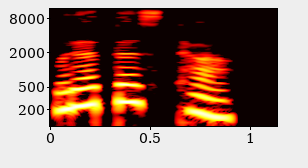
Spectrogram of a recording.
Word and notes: ವ್ರತಸ್ಥ: vratastha

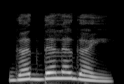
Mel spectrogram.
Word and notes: ಗದ್ದಲಗೈ: gaddalagai

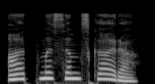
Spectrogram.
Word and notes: ಆತ್ಮಸಂಸ್ಕಾರ: Kannada

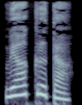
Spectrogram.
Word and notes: ವ್ಯಾಕೃತ: vyākřta

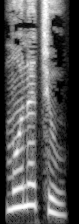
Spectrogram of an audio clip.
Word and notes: ಮೊನಚು: monacu

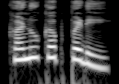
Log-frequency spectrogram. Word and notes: ಕಣ್ಣುಕಪ್ಪಡಿ: kaṇṇukappaḍi

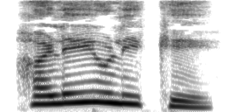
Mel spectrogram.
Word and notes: ಹಳೆಯುಳಿಕೆ: haḷeyuḷika

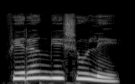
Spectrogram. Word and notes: ಫಿರಂಗಿಶೂಲೆ: Kannada

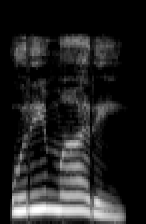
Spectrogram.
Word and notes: ಉರಿಮಾರಿ: urimāri

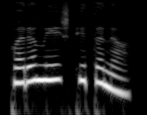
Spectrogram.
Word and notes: ಪರಮೇಷ್ಠಿತನ: Kannada

